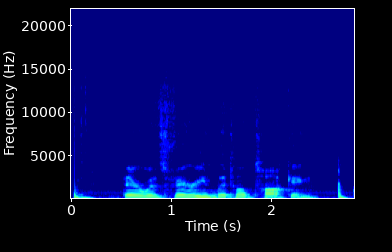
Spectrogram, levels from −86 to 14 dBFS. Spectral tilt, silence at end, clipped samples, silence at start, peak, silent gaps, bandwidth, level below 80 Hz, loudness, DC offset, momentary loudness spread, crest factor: -8.5 dB/octave; 0.05 s; under 0.1%; 0 s; -24 dBFS; none; 13.5 kHz; -68 dBFS; -41 LUFS; under 0.1%; 12 LU; 16 dB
